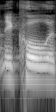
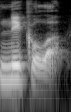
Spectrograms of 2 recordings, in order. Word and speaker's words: Nikola: It's not Nikola, it's Nikola. And this allows Thaddeus Young to continue playing the four off the bench.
